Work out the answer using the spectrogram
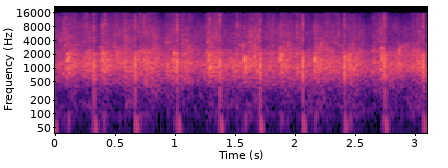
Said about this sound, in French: Est-ce qu'on peut applaudir notre Dieu pour ça?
